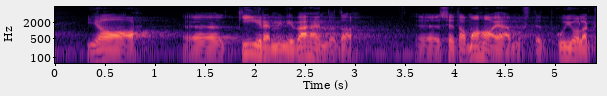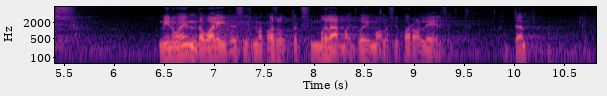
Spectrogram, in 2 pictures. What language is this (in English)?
Estonian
